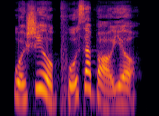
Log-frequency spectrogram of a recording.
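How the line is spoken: Frothing, raving curse. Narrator (Chinese): 妙玉口口中流沫，骂道

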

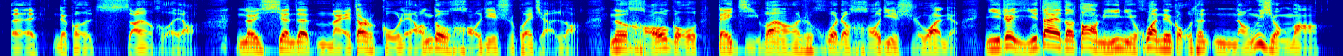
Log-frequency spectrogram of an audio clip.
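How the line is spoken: Puzzled question. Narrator (Chinese): 连脑子不太转弯的王虎子也听着不对了，就问

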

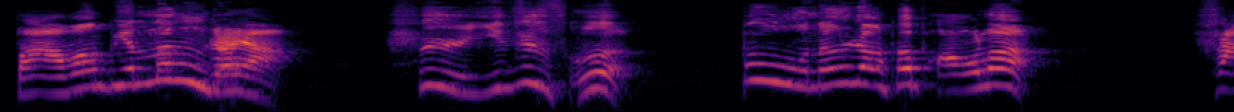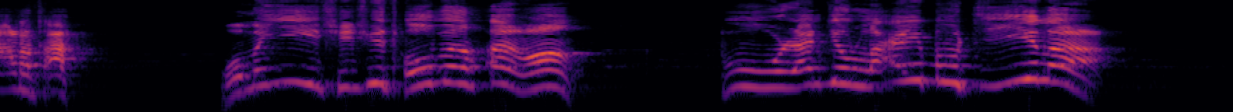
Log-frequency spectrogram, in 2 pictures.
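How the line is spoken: Loud urgent shout. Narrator (Chinese): 随和大声喊道

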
